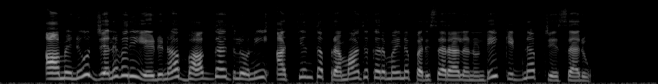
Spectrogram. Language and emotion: Telugu, neutral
